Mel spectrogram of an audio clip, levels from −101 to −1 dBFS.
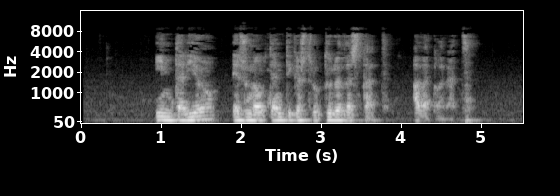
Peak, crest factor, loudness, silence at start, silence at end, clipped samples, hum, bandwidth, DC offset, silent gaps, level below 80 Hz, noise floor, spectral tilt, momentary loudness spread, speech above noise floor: -4 dBFS; 18 dB; -21 LUFS; 0.95 s; 0.6 s; under 0.1%; none; 7.8 kHz; under 0.1%; none; -40 dBFS; -60 dBFS; -7 dB/octave; 18 LU; 40 dB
